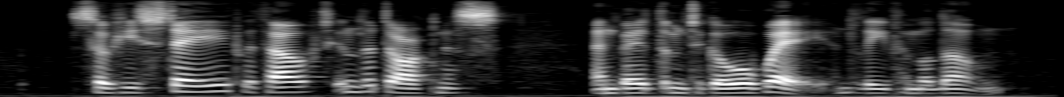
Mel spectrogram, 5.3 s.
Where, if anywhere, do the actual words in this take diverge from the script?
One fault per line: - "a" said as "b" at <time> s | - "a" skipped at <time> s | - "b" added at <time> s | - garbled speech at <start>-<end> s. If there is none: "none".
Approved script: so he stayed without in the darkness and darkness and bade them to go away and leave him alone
- "darkness and" skipped at 3.1 s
